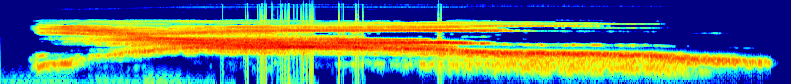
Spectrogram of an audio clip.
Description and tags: me screaming into my mic, very creepy. not tampered with at all.
ghost, horror, scary, death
